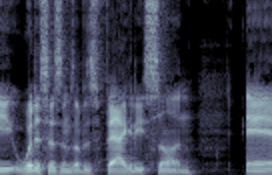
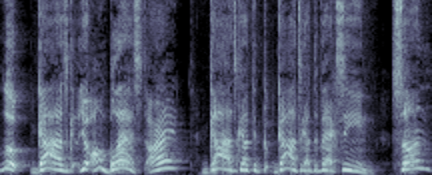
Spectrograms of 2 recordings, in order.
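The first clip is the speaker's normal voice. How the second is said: very high, shrill, foolish yelling rant; 3 dB louder than usual. Retelling an argument with his father about the pandemic: imitating his father yelling. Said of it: "just yelling like a fucking fool".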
